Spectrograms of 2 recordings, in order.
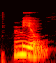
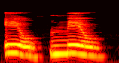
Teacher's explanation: Se eu falo meu para você, eu falei aberto? Não, eu falei um som fechado.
